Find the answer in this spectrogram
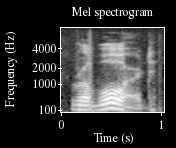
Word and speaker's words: reward: incentive just one thing is it re is it reward or is it reward where is the stress on the first syllable or in the second syllable reward on the second on the second right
